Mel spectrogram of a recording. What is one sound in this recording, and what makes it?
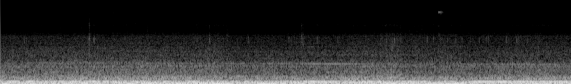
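A heavy truck's diesel engine rumbles steadily from inside the cab.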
